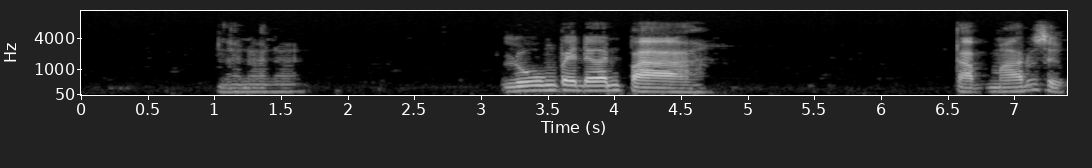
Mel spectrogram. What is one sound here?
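An elderly man speaks calmly in short phrases.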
